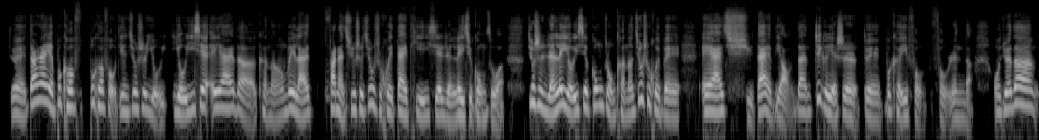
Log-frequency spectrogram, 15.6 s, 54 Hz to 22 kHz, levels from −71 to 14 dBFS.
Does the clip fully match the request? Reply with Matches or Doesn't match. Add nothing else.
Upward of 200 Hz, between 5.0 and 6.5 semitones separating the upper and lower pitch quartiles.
Doesn't match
